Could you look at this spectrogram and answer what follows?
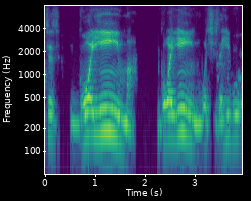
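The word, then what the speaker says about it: גוי: We got a wav with a dot, and we got a yod. We would pronounce that goy.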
